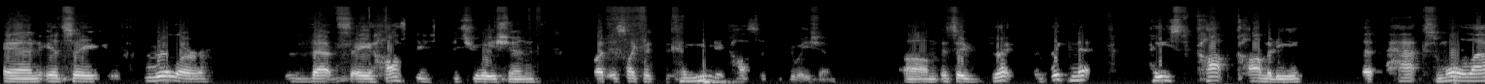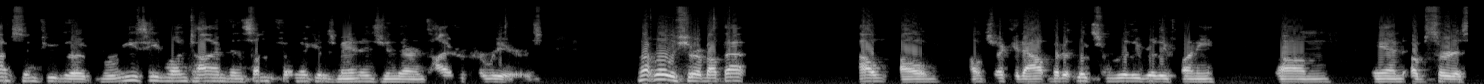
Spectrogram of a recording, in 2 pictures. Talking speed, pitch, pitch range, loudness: 115 wpm, 140 Hz, 130-155 Hz, -18 LUFS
